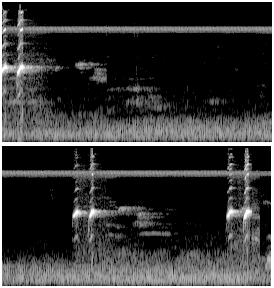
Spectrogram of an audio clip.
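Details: Sooty-headed bulbul for luring, recorded without fill-ins: three pairs of short bright chirps separated by long silences, the pairs about two seconds apart near the end.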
